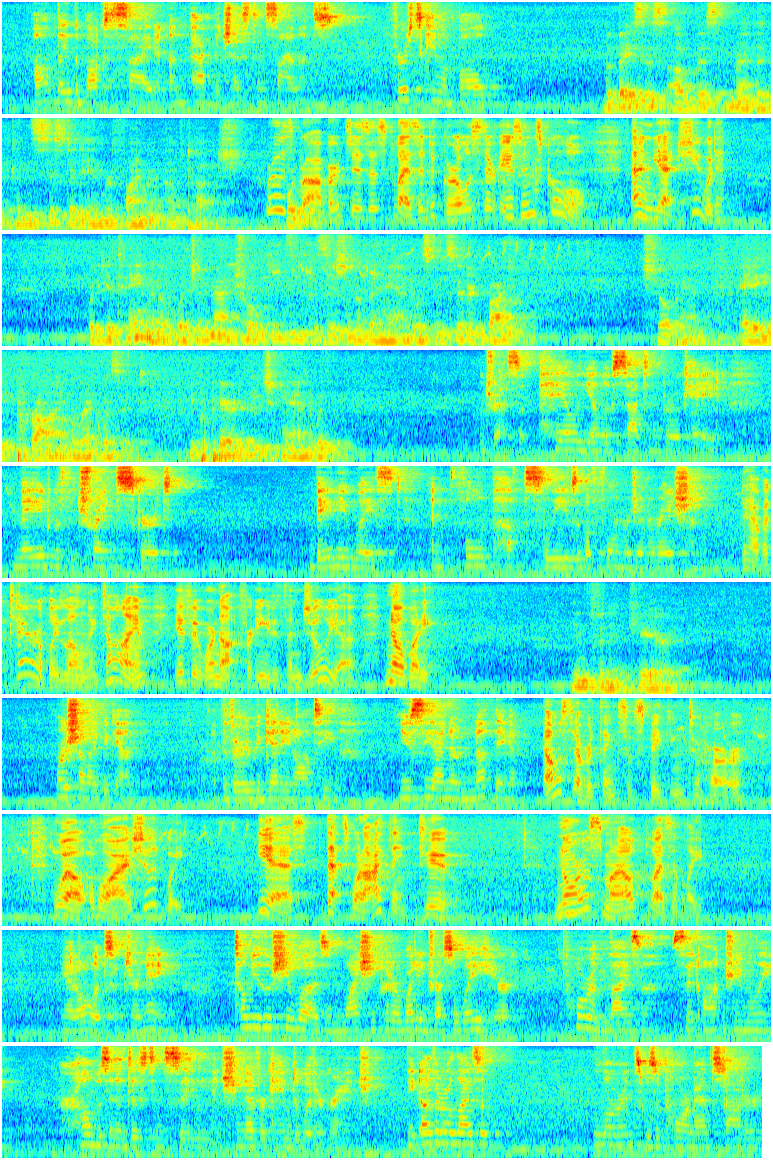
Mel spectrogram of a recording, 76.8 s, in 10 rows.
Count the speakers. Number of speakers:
3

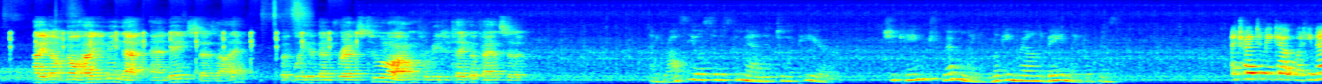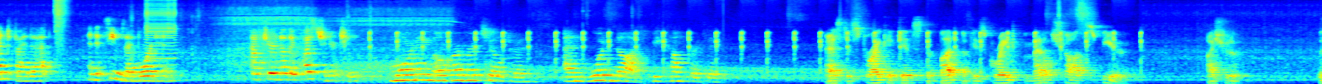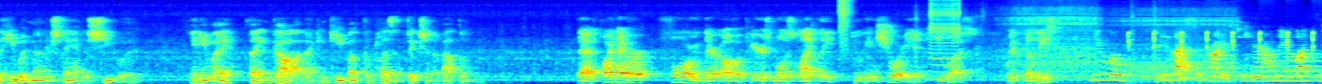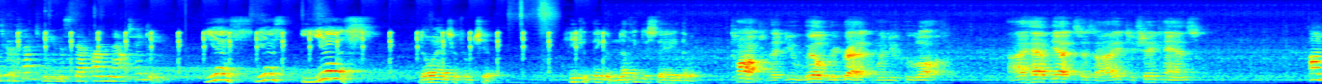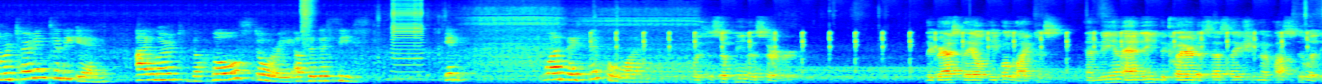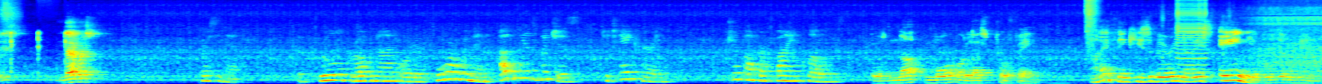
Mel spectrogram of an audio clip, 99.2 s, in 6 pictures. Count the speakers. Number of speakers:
9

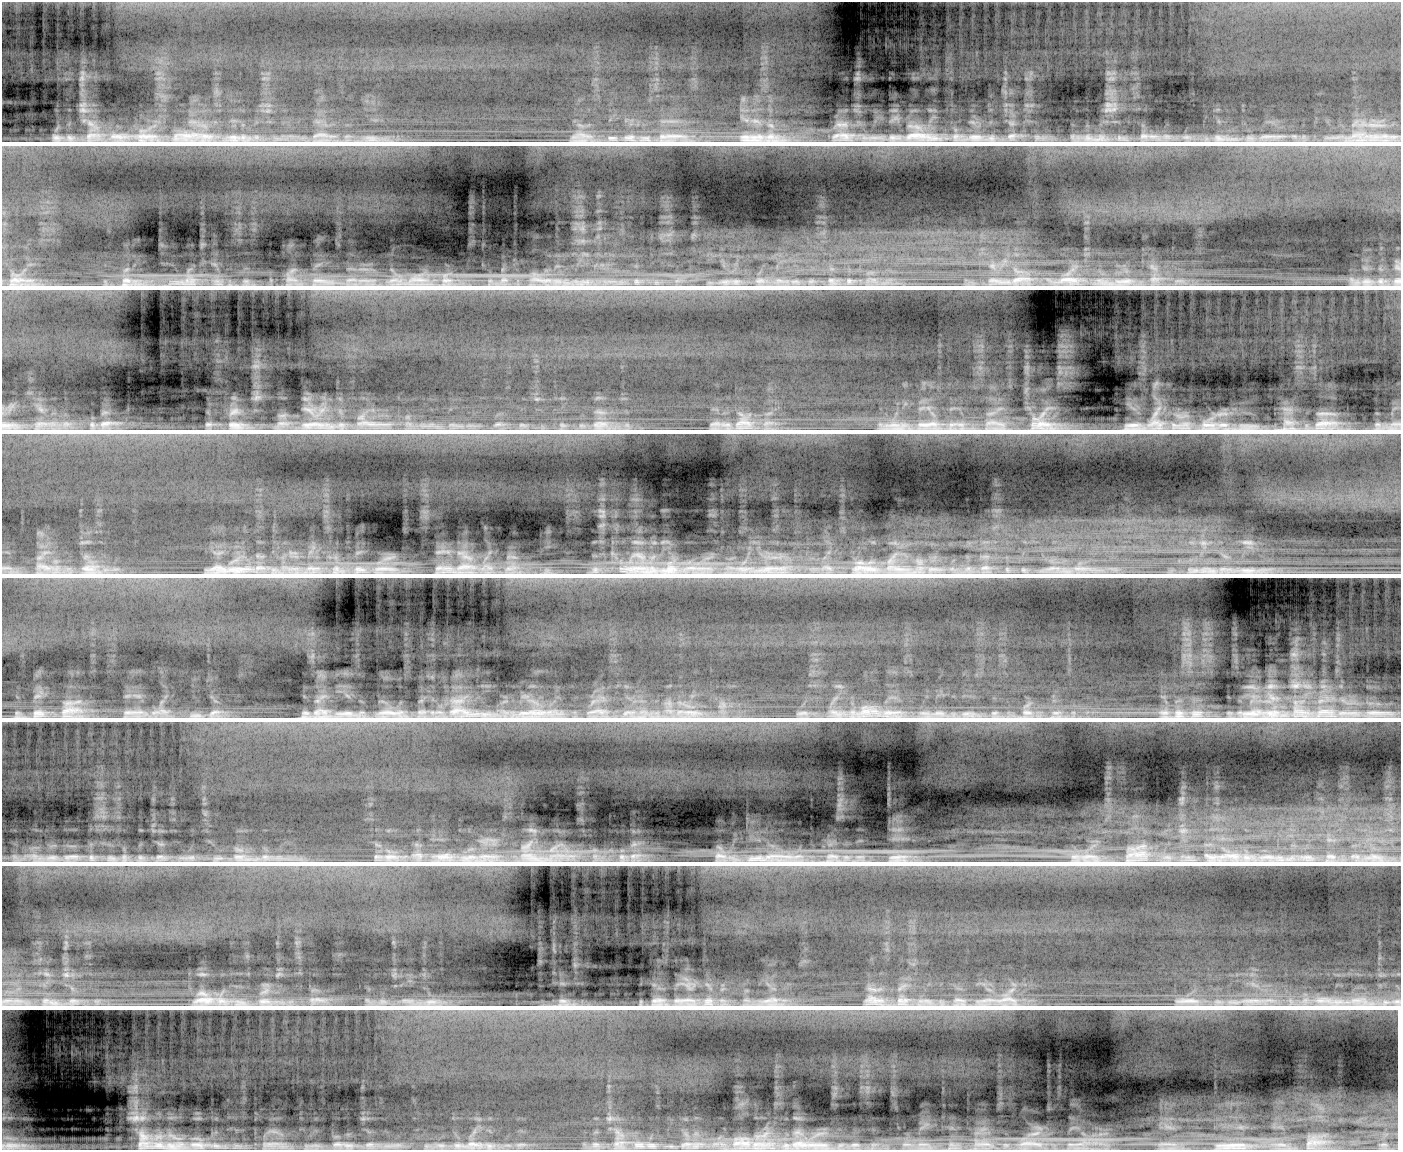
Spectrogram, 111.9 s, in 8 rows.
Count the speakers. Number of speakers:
2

